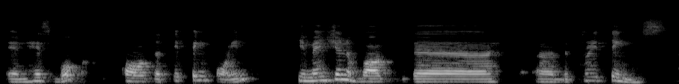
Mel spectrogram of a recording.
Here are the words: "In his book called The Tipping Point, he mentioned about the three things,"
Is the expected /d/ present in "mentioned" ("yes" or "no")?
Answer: no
